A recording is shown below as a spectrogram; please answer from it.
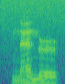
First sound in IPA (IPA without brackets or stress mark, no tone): n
